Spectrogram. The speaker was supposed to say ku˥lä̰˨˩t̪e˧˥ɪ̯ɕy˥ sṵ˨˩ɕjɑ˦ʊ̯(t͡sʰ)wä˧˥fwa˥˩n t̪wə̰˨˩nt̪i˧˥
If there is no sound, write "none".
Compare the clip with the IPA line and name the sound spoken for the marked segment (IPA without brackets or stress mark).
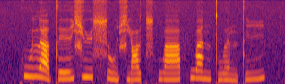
t͡sʰ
